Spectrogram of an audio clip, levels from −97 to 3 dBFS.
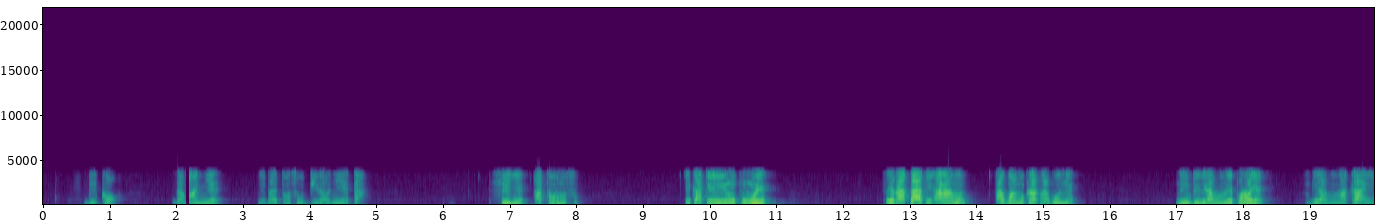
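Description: Speech with packet loss on an ADPCM call at 2.14 s (about 60 ms gone), 7.69 s and 13.0 s (20 ms each). Unlike a plain dropout, each silent gap is followed by slightly distorted speech that settles within tens of milliseconds, as the decoder's predictor resynchronises.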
